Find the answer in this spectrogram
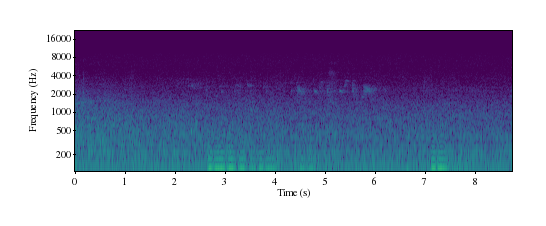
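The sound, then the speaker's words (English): Faint, scattered bird chirps sound over a steady hiss and a low hum, with brief bursts of rumbling noise in between. “Yeah, I hear those birds.”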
